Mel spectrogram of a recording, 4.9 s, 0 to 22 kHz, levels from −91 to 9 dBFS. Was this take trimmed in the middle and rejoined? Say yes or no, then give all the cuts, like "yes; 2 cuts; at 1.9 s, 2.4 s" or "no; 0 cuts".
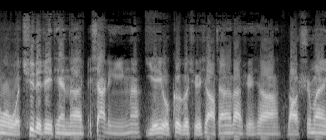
yes; 2 cuts; at 1.3 s, 3.2 s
